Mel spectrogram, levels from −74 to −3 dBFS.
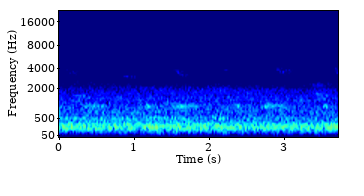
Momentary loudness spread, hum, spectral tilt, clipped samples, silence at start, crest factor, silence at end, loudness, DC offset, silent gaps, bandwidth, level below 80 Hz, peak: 1 LU; none; -8 dB/octave; under 0.1%; 0 s; 12 dB; 0 s; -46 LUFS; under 0.1%; none; 16 kHz; -86 dBFS; -32 dBFS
